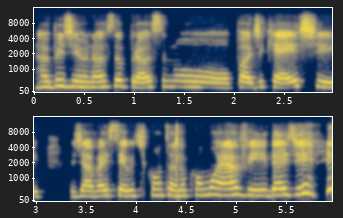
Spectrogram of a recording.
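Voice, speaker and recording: A woman's high voice with fairly even intonation at a fairly slow pace. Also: quiet background. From Brazil, Salvador. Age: 20s. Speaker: customer experience analyst. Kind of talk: casual interview chat.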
